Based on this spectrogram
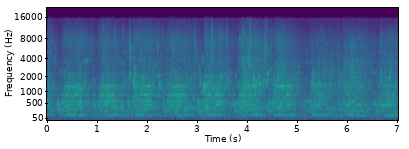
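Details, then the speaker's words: Large Maytag top-loading washer on its test run after a repair for no agitation: water sloshes steadily at about 85 strokes a minute, even and unforced, so the agitator now works normally through the wash cycle. "you hear that I think that's the sound of success that sounds like it's working let's Let it go through all the cycles and we'll just see"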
